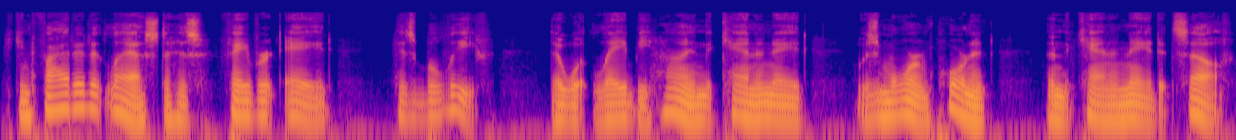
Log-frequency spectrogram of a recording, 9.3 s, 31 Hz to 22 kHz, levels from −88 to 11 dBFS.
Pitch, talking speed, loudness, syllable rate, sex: 95 Hz, 150 wpm, -20 LUFS, 5.2 syllables/s, male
